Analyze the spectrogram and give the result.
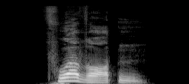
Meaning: dative plural of Vorwort
- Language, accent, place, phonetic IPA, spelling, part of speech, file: German, Germany, Berlin, [ˈfoːɐ̯ˌvɔʁtn̩], Vorworten, noun, De-Vorworten.ogg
